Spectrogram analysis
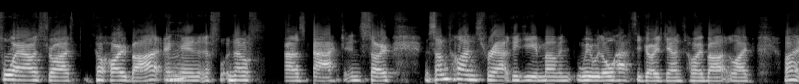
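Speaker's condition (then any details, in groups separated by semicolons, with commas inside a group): Bilateral cleft lip and palate; congenital, many operations from 3 months, hip bone graft into mouth, throat surgery, braces, low motor skills; childhood voice squeaky, very airy, nasal, speech therapy after bone graft and throat surgery, speech hindered drama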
